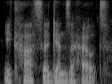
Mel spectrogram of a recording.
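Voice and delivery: quiet German words; German phrase. Shown as a demonstration. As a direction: softly try out a German line. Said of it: "speaks German".

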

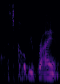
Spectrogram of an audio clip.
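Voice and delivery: barely-there whisper, calling his daughter; hushed nudge. Retold or imitated. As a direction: whisper so the famous family won't hear. Dad nudging daughter near celebrity.

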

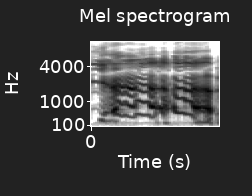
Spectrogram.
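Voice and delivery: put-on high child's squeal of joy; high-pitched happy cry; excited squeal. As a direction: squeal like a kid on Christmas morning. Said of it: "and you get this".

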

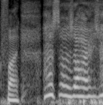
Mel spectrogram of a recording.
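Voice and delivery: high, panicked sorry; panicked apology. Retold or imitated. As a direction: blurt it out in a panic.

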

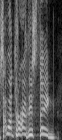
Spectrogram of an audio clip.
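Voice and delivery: high squeaky voice for the cat; cat's voice. Pretend. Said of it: "be like".

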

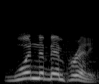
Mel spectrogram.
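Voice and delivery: ordinary delivery

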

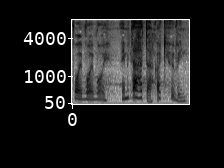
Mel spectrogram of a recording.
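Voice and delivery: calm the little one gently; soothing hush. Real, not acted. Soothing a fussing baby off mic.

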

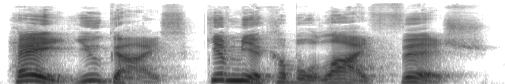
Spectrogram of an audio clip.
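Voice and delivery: loud, high call to the boats; shouting. A narrator's reading. Li Kui to fishermen at the boats, loud demanding shout. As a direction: shout a demand across to them. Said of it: "walked down to the boats and shouted".

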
